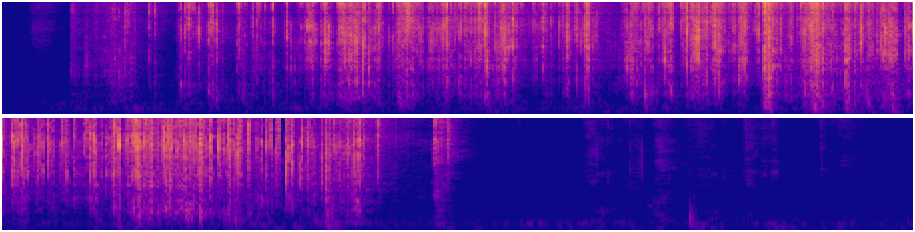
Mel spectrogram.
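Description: Clear plastic wrapper of a trading-card hanger pack being torn open and crinkled by hand for about six seconds, with a brief lull about three seconds in.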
